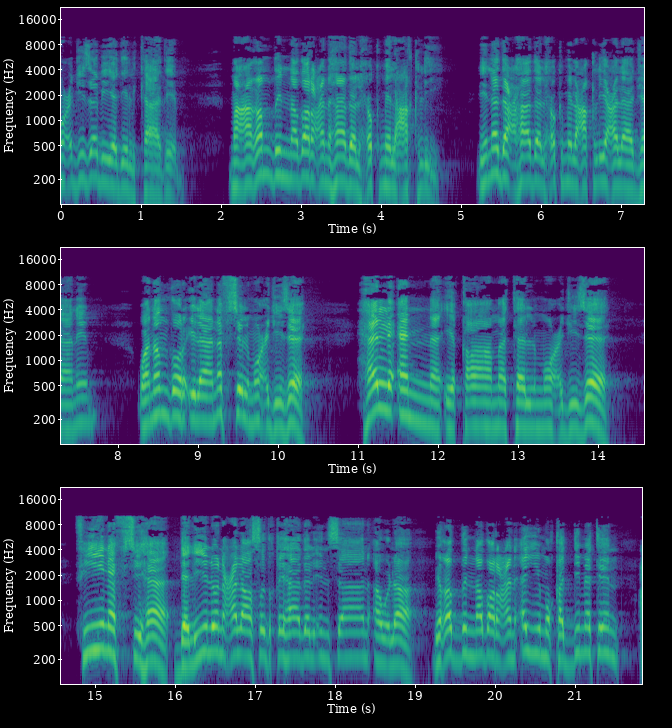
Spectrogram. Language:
Arabic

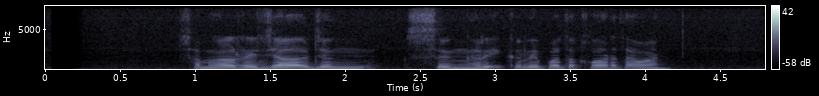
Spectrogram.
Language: Sundanese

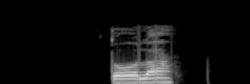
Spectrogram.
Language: Domaaki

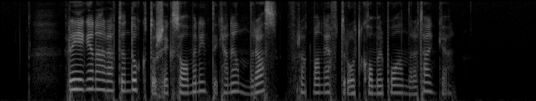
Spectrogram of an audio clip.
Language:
Swedish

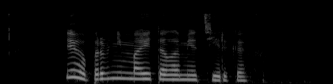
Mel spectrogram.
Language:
Czech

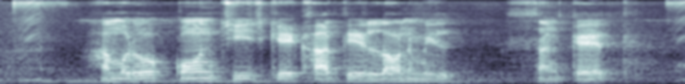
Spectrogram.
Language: Maithili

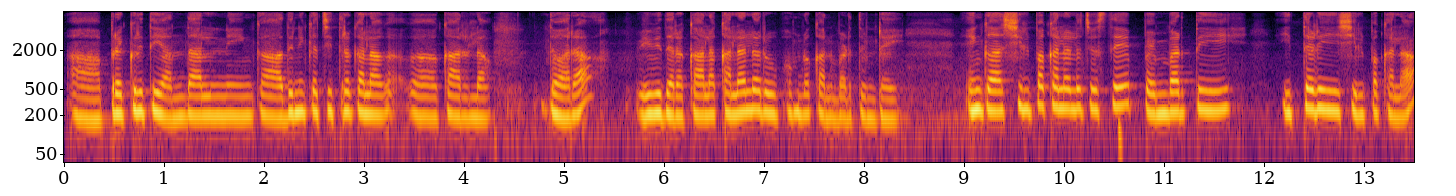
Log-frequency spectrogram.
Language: Telugu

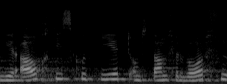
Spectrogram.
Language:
Swiss German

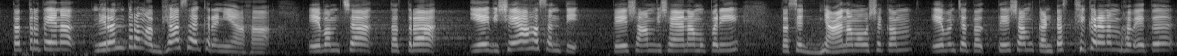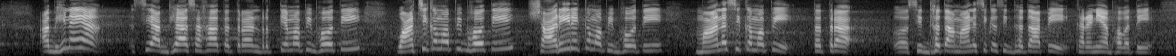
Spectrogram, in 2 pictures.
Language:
Sanskrit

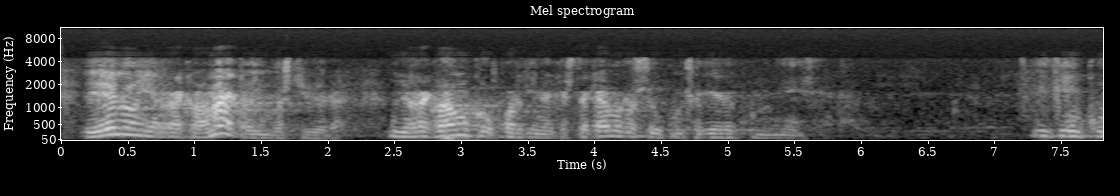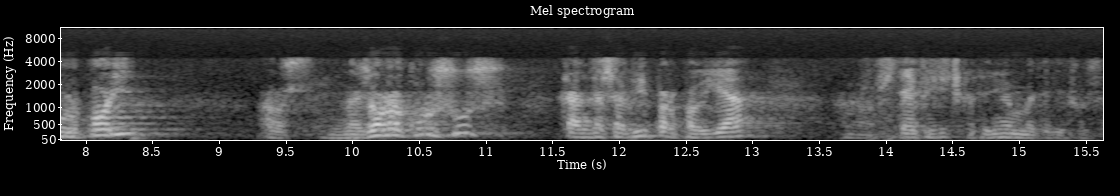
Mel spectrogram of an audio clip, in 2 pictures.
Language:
Catalan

